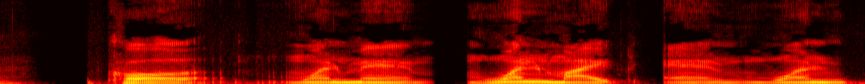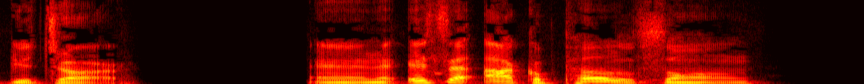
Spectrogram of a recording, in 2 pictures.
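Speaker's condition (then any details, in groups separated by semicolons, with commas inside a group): Aphasia after strokes; aphasia caused by multiple strokes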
